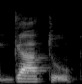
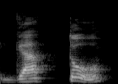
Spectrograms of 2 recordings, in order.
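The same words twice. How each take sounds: First: The final vowel sounds like U. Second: The final vowel sounds like O. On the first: The speaker calls it right. "we say gato ... you want this U sound at the end" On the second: The speaker calls it wrong. "we don't say gato"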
